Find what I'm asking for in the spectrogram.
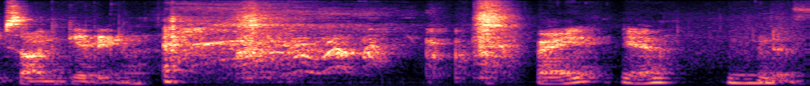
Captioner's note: both laugh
